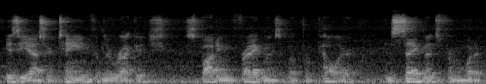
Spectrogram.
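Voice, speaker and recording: A man's voice: lowish voice, flat delivery, brisk. A man, an author, reading narrative prose aloud from his novel at a live indoor event. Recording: echoey noisy room, distant microphone.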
